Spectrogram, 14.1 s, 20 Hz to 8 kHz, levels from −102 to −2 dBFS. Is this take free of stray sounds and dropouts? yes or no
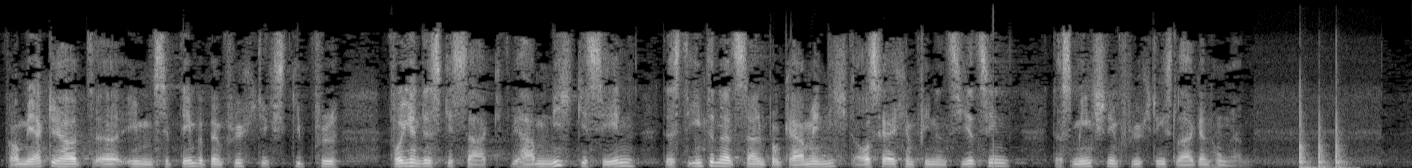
no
